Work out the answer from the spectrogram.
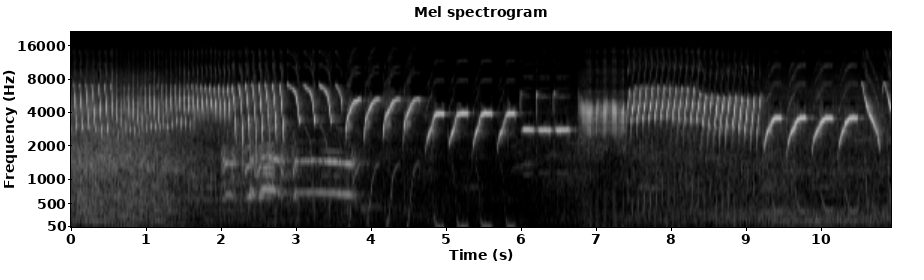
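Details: Extended canary song for tutoring young birds and getting silent canaries singing again: buzzy trills, lower gliding tones, rows of rising and falling swoops, a steady piping note, and more rapid rolls.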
